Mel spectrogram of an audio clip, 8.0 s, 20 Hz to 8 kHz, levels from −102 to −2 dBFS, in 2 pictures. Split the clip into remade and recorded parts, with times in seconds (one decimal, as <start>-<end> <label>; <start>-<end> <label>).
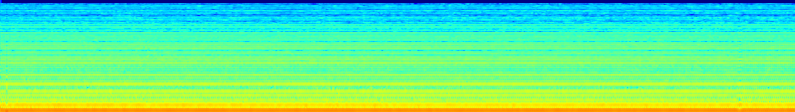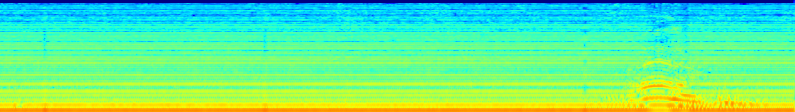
0.0-8.0 recorded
